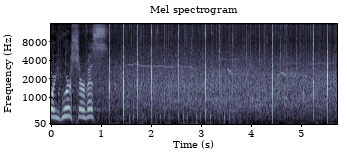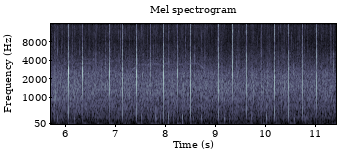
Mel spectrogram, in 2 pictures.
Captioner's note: applause & cheers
